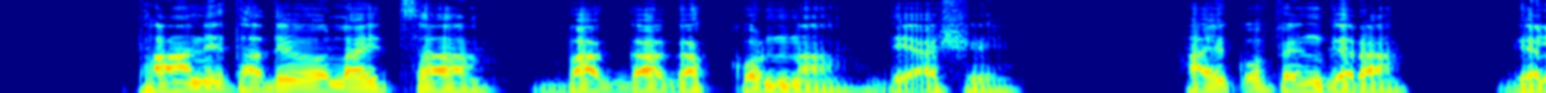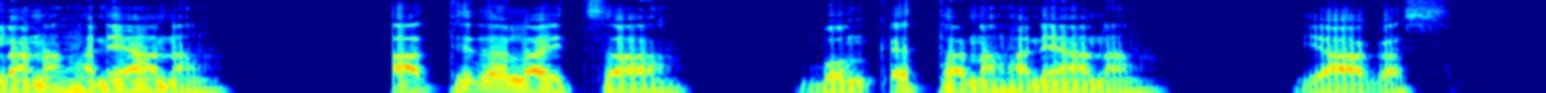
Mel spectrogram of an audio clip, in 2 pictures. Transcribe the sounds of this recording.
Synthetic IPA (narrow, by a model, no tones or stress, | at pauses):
t̪aːnɪt̪ɐd̪ɛʔɔlɐjt͡sːaːbɐɡːaːɡɐkʰːɔnːɐd̪ɛʔɐʃɛ | hɐjkʼːɔfɛnɡɛɾɐ | ɡɛlɐnɐɦɐnɪjaːnɐ | ʔɐt̪ːɪd̪ɐlɐjt͡sːaː | bɔŋkʼːɛt̪ːɐnɐɦɐnɪjaːnɐ | jaːɡɐs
